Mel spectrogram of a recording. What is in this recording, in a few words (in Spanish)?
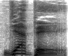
"yate", es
